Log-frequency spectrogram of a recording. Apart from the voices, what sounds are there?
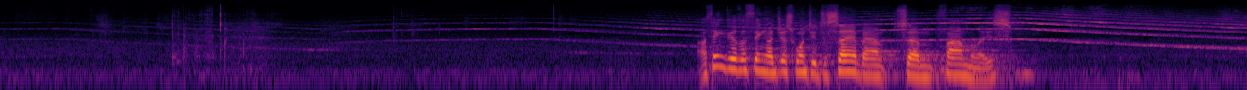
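ambulance siren passing by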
